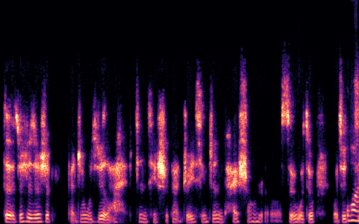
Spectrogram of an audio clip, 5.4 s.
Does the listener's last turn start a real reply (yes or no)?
yes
